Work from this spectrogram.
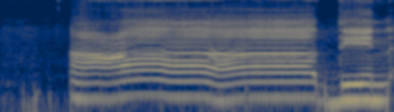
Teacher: আইনটা গলার মধ্যে চাপ দিব পড়ুন আদিন এক আলিফ টান দিব জবরের পরে খালি আলিফ এক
